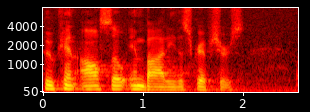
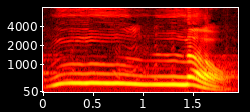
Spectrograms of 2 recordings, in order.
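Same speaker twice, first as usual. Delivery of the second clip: long high hum, then no; reluctant refusal; 13 semitones higher than usual. Acted. Team leader answering an outlandish idea, high strained reluctant refusal. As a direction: stall on a high drawn-out hum before refusing.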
